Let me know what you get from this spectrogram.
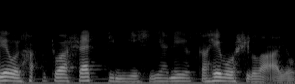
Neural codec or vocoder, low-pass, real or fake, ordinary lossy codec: codec, 44.1 kHz, 7.8 kbps, DAC; 7.2 kHz; fake; none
